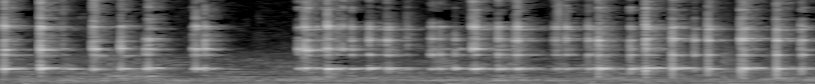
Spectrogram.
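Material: Glass.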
